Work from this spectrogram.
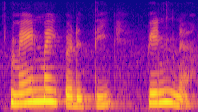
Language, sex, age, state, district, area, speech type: Tamil, female, 18-30, Tamil Nadu, Ariyalur, rural, spontaneous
